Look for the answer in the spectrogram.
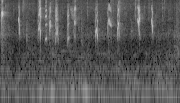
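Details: Olive-backed sunbird, known locally as sogon or kolibri kelapa, in a therapy track for non-singing birds: sparse, thin, high single chips spaced irregularly, several per second, over a quiet background.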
